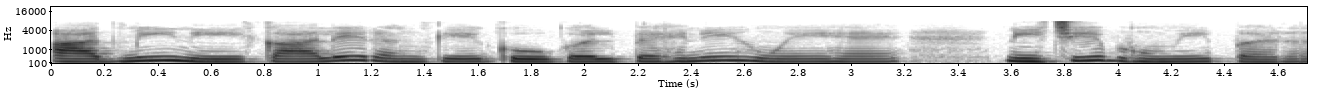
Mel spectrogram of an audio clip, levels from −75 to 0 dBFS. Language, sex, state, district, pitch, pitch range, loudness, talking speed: Hindi, female, Chhattisgarh, Sukma, 190 Hz, 185-230 Hz, -17 LUFS, 165 wpm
